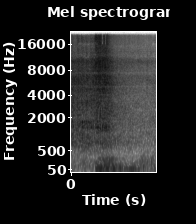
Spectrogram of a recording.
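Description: An LS3-swapped C5 Corvette with a Valvetronic universal muffler, valves closed, gives one brief, loud, deep exhaust burst midway through a short stretch of engine noise, with no voices.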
